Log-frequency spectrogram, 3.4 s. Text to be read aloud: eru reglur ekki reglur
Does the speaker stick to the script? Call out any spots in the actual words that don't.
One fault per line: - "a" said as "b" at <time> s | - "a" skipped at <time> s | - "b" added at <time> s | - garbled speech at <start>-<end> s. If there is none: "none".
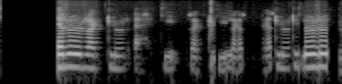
- garbled speech at 2.1-3.4 s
